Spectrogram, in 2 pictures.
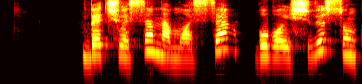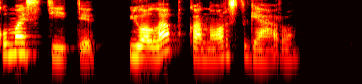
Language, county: Lithuanian, Kaunas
